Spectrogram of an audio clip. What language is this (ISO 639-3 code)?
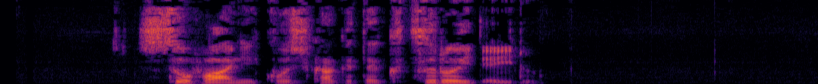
jpn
